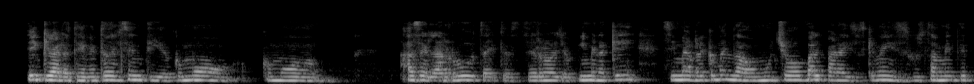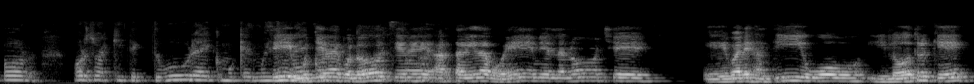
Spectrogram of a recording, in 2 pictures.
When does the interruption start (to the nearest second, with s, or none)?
12 s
